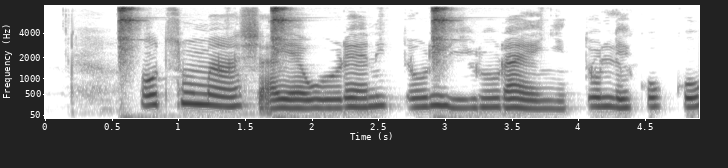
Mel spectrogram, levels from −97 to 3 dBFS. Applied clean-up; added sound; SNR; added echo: classical method log-MMSE.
